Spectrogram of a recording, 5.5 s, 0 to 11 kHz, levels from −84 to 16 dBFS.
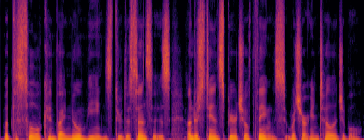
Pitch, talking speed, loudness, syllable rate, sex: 125 Hz, 175 wpm, -18 LUFS, 5.1 syllables/s, male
